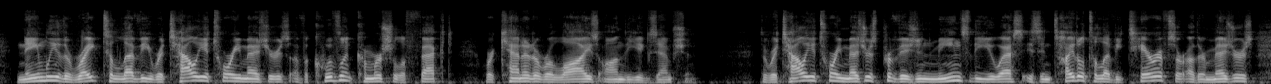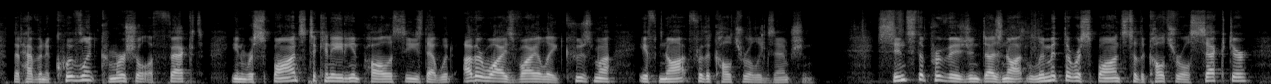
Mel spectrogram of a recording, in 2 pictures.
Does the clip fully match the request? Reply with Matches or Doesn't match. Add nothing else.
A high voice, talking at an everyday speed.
Doesn't match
